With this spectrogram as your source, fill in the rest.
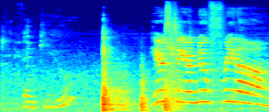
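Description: Glasses clink together.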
